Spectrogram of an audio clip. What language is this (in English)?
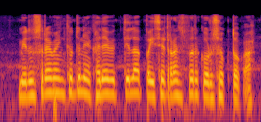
Marathi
